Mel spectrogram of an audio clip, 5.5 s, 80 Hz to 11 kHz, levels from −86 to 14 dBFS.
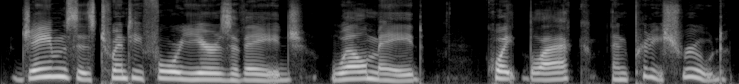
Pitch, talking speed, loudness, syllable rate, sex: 225 Hz, 150 wpm, -16 LUFS, 4.2 syllables/s, female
